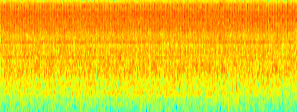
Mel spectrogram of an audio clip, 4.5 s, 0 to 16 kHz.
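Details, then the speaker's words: 6.5 turbo diesel, original engine with 87,000 on it, started after sitting six years: steady idle under a loud breathy hiss, with only modest crankcase blow-by. "could be worse that's about what the plow truck is air blows and this one has uh 87,000 on it so on the original engine so that ain't too bad"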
